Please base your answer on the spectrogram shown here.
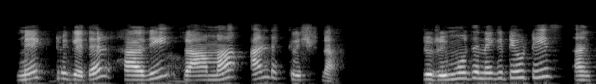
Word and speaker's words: Krishna: So, though we are used to write the KRA SHNA, but the correct pronunciation is like KRU, the Vatrasudi, Rukara. The vowel Rukara should be there, so it is Krishna, Krishna.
